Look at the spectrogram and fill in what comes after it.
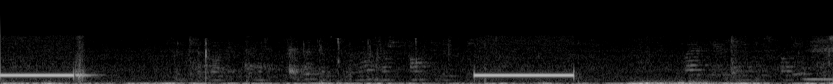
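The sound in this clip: Telephone ringback tone on a call being connected to a medical centre: two steady, mid-pitched beeps of about one second each, separated by a long gap with faint voices and line noise.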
